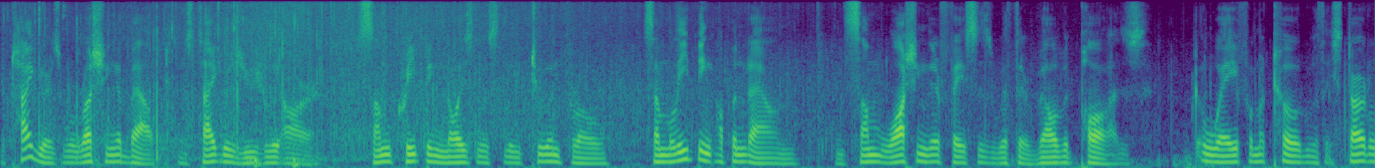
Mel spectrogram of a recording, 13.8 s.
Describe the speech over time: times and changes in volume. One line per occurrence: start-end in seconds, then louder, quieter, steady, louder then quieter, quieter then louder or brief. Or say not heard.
0.0-13.7 steady.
